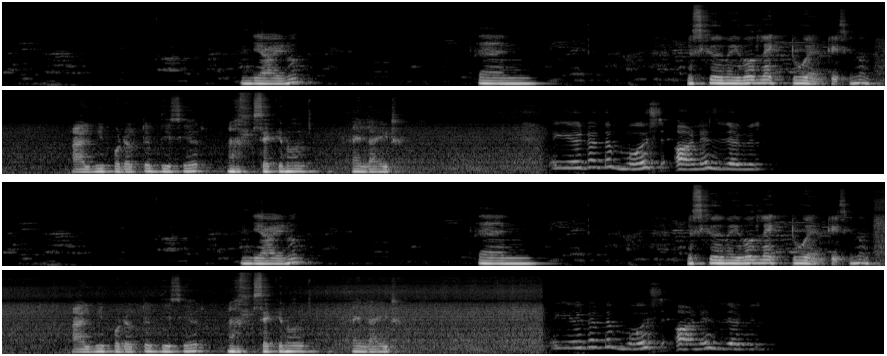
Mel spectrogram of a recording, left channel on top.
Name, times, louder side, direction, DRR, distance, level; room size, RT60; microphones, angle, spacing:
voice 1, 0.0-0.7 1.6-1.8 2.1-3.0 4.7-5.8 6.2-9.0 9.5-12.0 12.2-12.9, equal, ahead, 7 dB, 0.3 m, -27 dB
sound 1, 8.7-14.3, right 6 dB, 70° right, 0.7 m, -45 dB
voice 2, 14.0-16.4, left 3 dB, 50° left, 8 dB, 1.0 m, -34 dB
8.0 x 7.6 x 2.6 m, 0.38 s
head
